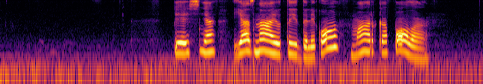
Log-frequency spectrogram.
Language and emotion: Russian, positive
